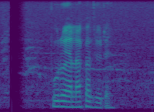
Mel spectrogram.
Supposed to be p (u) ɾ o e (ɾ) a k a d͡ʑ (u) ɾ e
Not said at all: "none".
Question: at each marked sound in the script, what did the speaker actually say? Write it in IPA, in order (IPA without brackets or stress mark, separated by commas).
u, l, u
